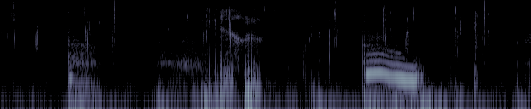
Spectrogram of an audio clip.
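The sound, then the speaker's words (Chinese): ASMR tongue licking deep inside an ear: soft, wet smacks and slurping mouth sounds, faint and close, with a short voiced hum partway through. “像这样用舌头深深地探入弟弟的耳朵里面，”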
